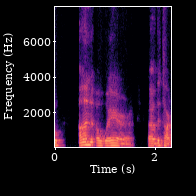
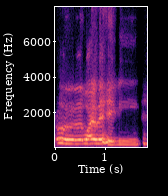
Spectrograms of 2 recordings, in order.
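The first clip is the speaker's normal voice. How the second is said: high, louder hurt wail; mock wounded cry over a slight; hurt whimper; 8 semitones higher, 4 dB louder than usual. To herself, hurt by someone she cares about: high mock wail. Voicing own hurt thought.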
